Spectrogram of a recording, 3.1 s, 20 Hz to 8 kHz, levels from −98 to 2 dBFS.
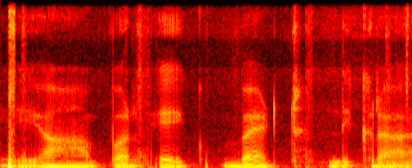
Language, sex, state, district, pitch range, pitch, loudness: Hindi, male, Himachal Pradesh, Shimla, 120-130 Hz, 125 Hz, -27 LUFS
